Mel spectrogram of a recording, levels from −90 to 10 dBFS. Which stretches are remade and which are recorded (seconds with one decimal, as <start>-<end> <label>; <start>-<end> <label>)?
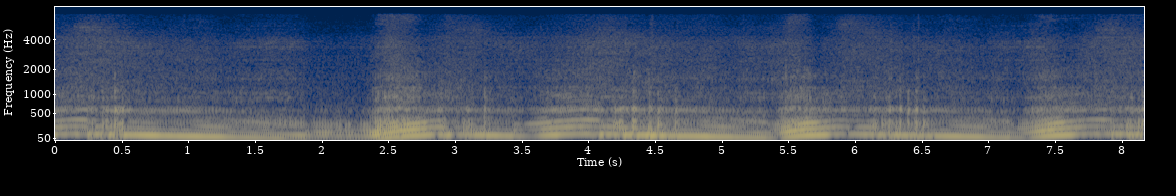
0.0-2.6 recorded; 2.6-6.6 remade; 6.6-8.2 recorded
